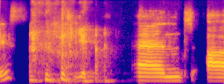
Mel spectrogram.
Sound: laughs

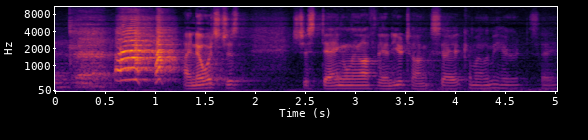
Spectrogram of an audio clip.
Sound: laughing

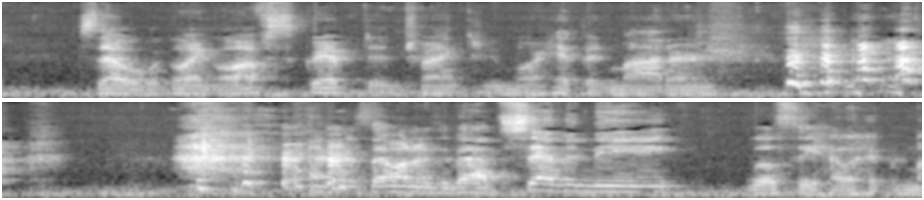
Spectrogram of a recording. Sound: laughs

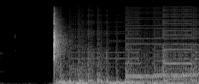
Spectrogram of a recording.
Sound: shlap

